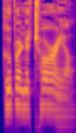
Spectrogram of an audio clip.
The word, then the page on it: gubernatorial: American English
